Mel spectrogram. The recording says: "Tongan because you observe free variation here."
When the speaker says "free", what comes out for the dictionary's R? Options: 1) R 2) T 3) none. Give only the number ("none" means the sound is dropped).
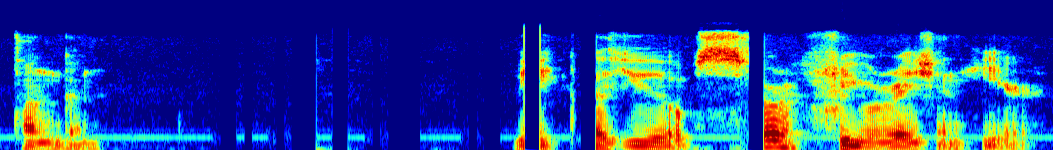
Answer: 1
